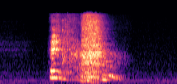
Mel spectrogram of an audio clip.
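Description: A single loud sneeze with a quick intake and forceful burst of air.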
